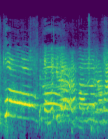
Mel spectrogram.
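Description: Children's voices, high-pitched and excited, calling out and chattering without pause.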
